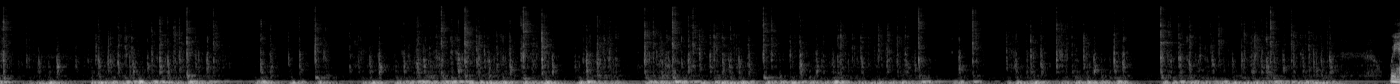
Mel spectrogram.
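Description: Typing on a computer keyboard: a quick, irregular run of keystrokes, with a couple of brief pauses near the end.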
